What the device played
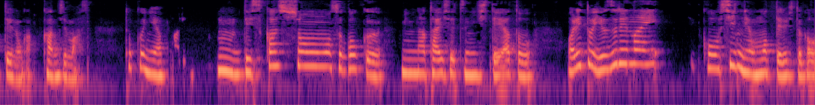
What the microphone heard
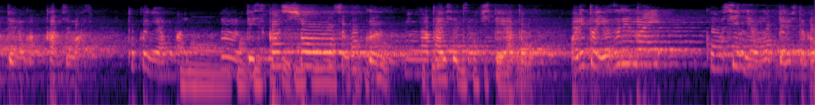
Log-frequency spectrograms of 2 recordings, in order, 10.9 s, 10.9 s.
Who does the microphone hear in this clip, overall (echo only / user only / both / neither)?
both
